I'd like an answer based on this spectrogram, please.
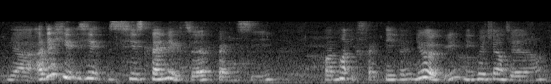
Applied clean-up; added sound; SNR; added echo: none; none; none; none.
